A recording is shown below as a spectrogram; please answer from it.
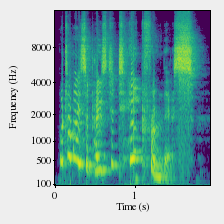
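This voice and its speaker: A woman's voice: extremely high pitch, wildly swooping pitch, normal speed, voice pushed up, full character voice. Aziraphale, a woman doing a fussy prim angel. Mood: pleading. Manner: emphatic, fretful pleading. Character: fussy, earnest male angel, prim and well-spoken.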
